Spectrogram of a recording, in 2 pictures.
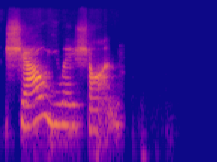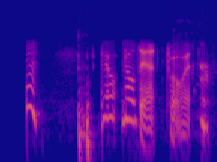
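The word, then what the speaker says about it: Xiao Yueshan: the author's name again let me look it's xiao you a sean i don't know that poet interesting how do you spell that nicole it's chinese so it's x i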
